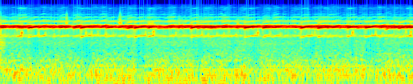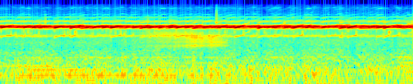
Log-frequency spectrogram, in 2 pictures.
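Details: Spring peepers in full chorus after dark at a frog pond in early spring; high, insistent peeping runs throughout, and a short lower rasp appears about two-thirds through.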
